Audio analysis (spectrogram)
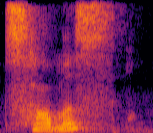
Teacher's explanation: What's happening with the Liverpudlian T, Thomas, is in fact that it is mixed with an S.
